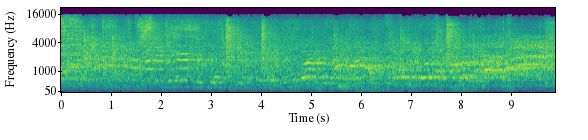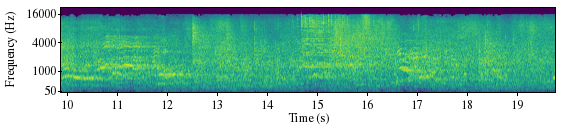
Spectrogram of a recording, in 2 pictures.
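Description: Ice hockey sticks clack against a puck.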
